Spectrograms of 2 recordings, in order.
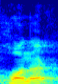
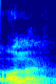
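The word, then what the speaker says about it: honour: তো আপনি নিজেও চেষ্টা করুন আর কি, যে একবার বলুন হনার, একবার বলুন অনার, কোনটাতে আপনার গলাতে, আপনার জিভেতে, আপনার শ্বাসেতে কম কষ্ট হচ্ছে। অফকোর্স দেখবেন এটাতে অনারেতেই কম কষ্ট হচ্ছে, ঠিক আছে। তো কাজেই এর উচ্চারণটা কিন্তু অনার আসবে।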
